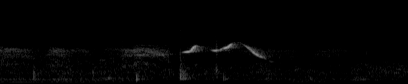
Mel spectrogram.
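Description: A short two-note whistle about two seconds in: a quick rising note, then a longer note that rises and falls.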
